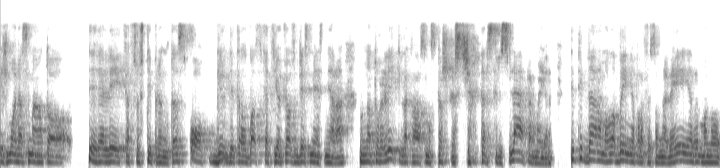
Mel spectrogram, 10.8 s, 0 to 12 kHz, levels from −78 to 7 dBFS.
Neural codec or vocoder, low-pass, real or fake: none; 7.2 kHz; real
